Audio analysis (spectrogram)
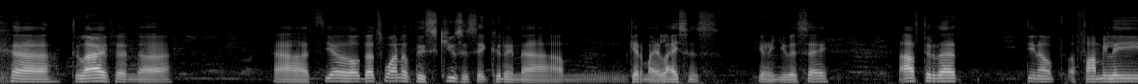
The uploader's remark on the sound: Wrapping It All Up at the Ivoclar Ballroom From Lab Day Chicago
